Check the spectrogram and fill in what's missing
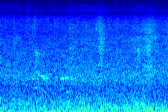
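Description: Steady rain falls outside an open window, a dense, even hiss of drops filling the whole stretch with no pauses and no voices.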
